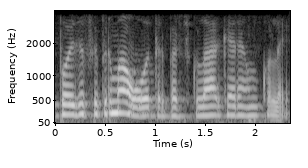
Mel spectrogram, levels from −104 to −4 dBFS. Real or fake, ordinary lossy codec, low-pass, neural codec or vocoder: fake; none; 3.6 kHz; vocoder, 44.1 kHz, 128 mel bands every 512 samples, BigVGAN v2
